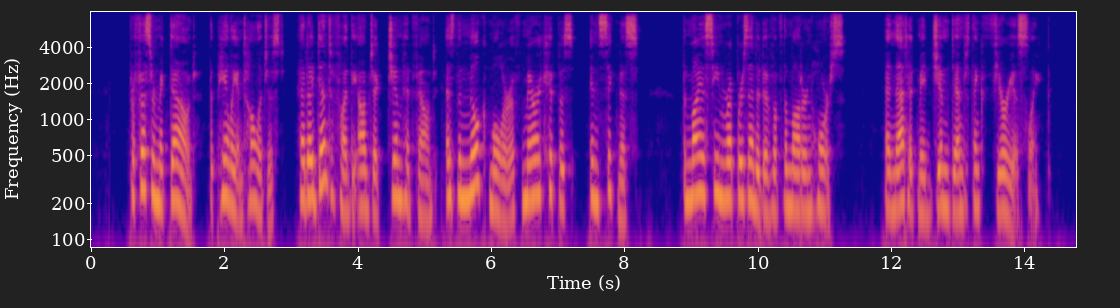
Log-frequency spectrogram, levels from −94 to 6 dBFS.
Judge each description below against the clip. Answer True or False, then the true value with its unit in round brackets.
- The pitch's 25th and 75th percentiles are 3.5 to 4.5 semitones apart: True (4.2 semitones)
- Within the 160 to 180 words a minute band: False (135 wpm)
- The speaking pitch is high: True (195 Hz)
